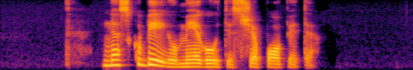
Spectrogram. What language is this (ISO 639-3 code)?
lit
